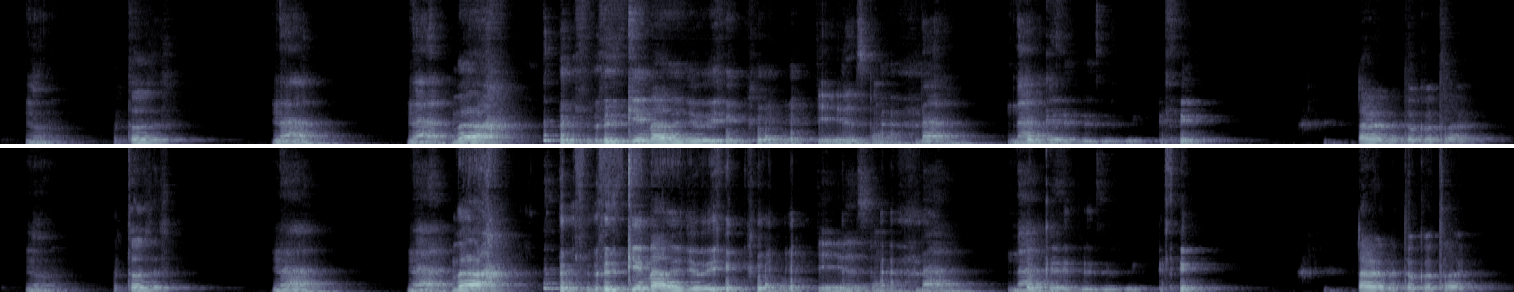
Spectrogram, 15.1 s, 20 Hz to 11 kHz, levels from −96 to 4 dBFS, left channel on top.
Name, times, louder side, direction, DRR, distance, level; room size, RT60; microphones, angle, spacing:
voice 1, 1.3-1.6 4.5-5.0 5.9-7.9 10.3-11.4 11.8-11.9 13.6-14.6, right 2 dB, 35° right, 5 dB, 0.4 m, -33 dB
voice 2, 2.7-3.1 4.1-4.5 8.2-9.6 10.1-10.4, equal, 30° left, -2 dB, 1.0 m, -38 dB
6.4 x 2.3 x 3.4 m, 0.78 s
head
